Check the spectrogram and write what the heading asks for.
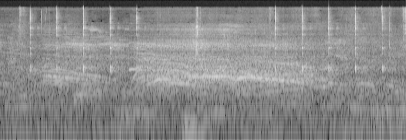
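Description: Rich Little Piggies video slot machine spinning its reels: electronic game music with a gliding melody, punctuated by a steady series of sharp clicks about two to three a second.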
